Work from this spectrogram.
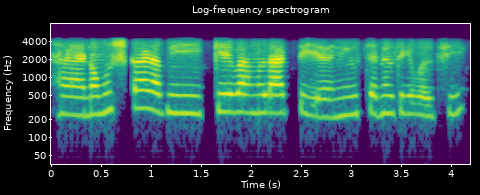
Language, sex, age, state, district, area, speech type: Bengali, female, 18-30, West Bengal, Alipurduar, rural, conversation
